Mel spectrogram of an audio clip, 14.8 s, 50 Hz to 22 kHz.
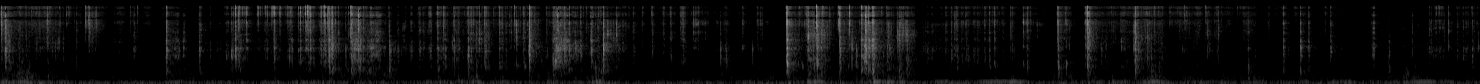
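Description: A utility knife blade scrapes and shaves pieces off a solid pink bar of soap with a bronze coating, held in the hand. Dense, crisp scratching and crackling cuts come in quick irregular bursts, bright and papery around 2 kHz, with a few sharper louder scrapes. A steady low hum runs underneath.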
